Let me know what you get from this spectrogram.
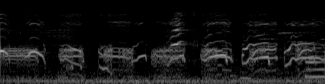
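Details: American Pit Bull Terrier puppies during their morning routine after feeding, giving a run of high whiny whimpers and yelps, each rising and falling, in quick bursts about every half second with brief gaps.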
